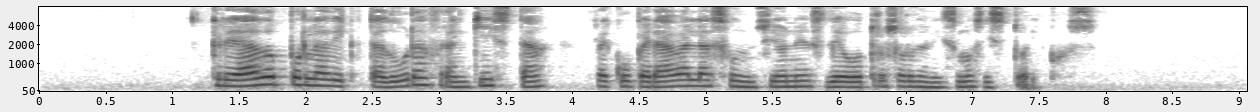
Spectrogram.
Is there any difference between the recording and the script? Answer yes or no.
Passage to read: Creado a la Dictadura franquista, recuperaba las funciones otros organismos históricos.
yes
